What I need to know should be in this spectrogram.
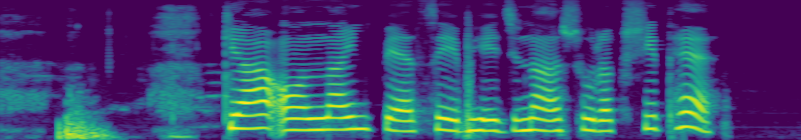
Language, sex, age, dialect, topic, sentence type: Hindi, female, 25-30, Marwari Dhudhari, banking, question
